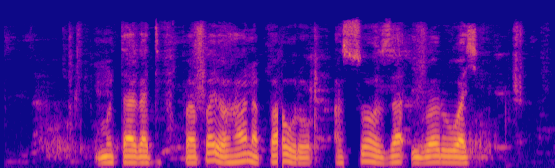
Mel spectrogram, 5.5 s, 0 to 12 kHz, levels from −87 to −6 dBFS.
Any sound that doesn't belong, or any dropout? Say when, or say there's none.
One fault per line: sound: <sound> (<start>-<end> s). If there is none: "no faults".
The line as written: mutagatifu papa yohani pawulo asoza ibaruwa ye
sound: dropout (2.8-2.8 s)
